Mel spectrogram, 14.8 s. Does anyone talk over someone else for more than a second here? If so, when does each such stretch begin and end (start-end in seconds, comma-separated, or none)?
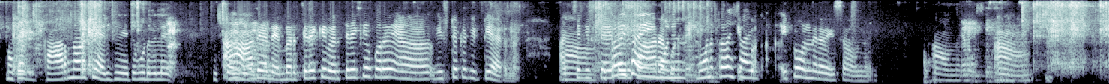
7.6-10.1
